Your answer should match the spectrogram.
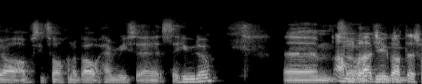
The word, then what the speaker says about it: Cejudo: We are obviously talking about Henry Cejudo. I'm glad you got this one, Carl. I would have not pronounced that right. So would have been like Kijudo.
